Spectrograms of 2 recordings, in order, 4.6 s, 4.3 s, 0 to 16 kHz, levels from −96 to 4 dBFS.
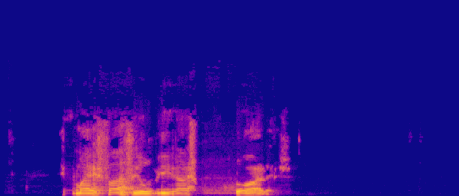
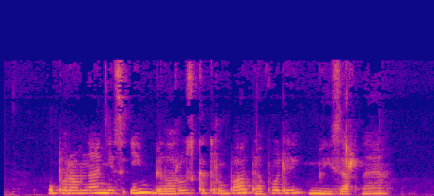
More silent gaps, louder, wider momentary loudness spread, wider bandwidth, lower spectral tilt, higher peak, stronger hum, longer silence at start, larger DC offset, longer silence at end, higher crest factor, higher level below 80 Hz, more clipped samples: neither; first, -16 LUFS vs -21 LUFS; first, 11 LU vs 6 LU; second, 6.8 kHz vs 11.5 kHz; first, -7.5 dB/octave vs -5.5 dB/octave; about the same, -2 dBFS vs -4 dBFS; neither; first, 0.7 s vs 0.5 s; neither; first, 1.75 s vs 0.45 s; about the same, 18 dB vs 18 dB; about the same, -62 dBFS vs -60 dBFS; neither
